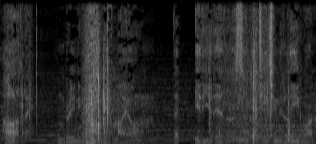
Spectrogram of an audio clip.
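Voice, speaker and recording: An actor voicing a cruel, mocking ancient vampire lord in a game cutscene, slow and contemptuous. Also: male voice, level tone. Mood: sneering. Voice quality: deep and gravelly. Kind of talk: video game cutscene acting. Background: background music.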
